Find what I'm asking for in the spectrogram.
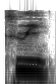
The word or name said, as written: cuit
